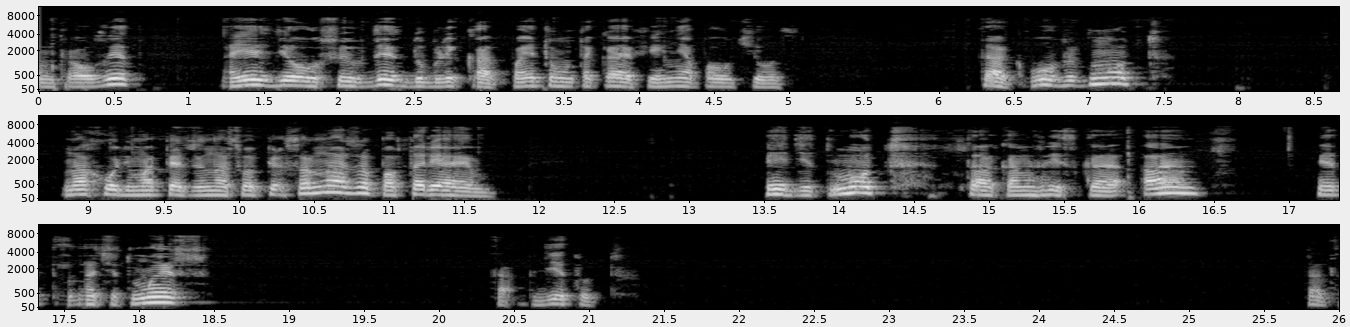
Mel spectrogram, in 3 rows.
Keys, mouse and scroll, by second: 0.2 ctrl+z, 1.9 shift+middle click, 3.7 shift+middle click, 6.3 click, 8.4 middle click, 11.5-13.3 drag, 17.8-26.0 drag.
